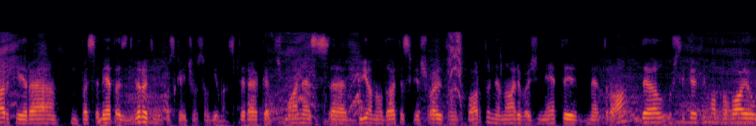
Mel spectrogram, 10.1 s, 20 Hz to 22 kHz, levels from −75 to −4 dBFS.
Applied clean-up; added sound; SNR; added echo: none; Zipper (clothing); 12 dB; none.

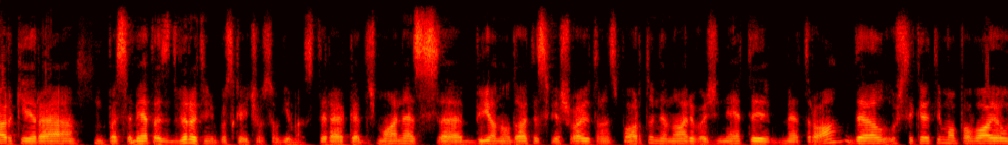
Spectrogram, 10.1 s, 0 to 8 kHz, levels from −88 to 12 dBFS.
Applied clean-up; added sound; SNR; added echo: none; none; none; none.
